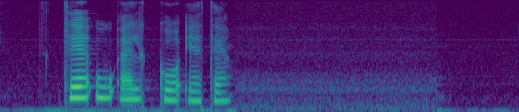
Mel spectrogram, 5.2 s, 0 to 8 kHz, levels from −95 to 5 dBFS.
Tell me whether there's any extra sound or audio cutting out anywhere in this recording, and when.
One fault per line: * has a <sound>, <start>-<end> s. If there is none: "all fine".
all fine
